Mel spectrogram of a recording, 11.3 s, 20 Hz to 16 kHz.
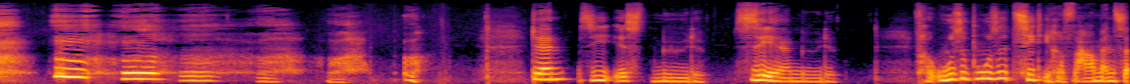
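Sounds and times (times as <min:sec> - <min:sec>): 
person yawning: 0:00.0 - 0:04.4
speech: 0:01.2 - 0:04.3, 0:05.4 - 0:08.5, 0:09.2 - 0:11.2.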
